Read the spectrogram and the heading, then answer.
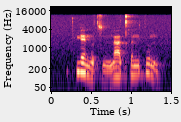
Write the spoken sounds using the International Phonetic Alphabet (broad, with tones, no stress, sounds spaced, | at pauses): pʰ ɥ ɛ˥˩ n̪ ɤ˩ t͡s ʊ˩ ŋ n̪ ä˥˩ t̪ʰ ə˥ n k ʊ˥˩ ŋ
